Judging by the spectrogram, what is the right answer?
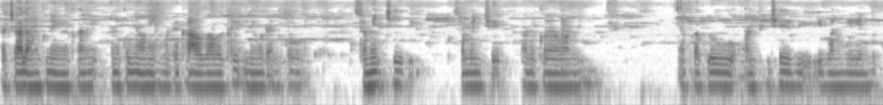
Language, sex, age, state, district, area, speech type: Telugu, male, 18-30, Telangana, Medchal, urban, spontaneous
